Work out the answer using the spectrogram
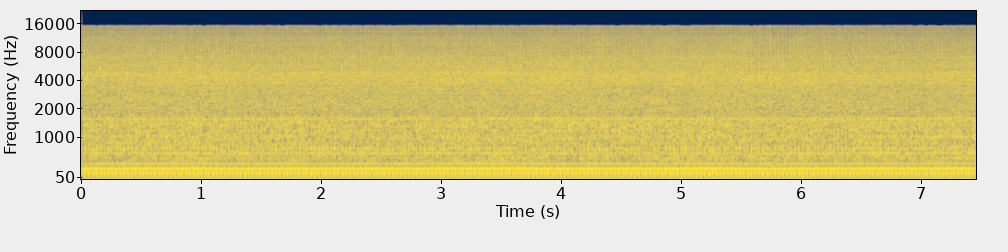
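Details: Small Briggs and Stratton lawn mower with a spring problem holds a steady, even high-pitched drone with no load, running a bit fast; owner plans to stretch the spring to relieve tension.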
